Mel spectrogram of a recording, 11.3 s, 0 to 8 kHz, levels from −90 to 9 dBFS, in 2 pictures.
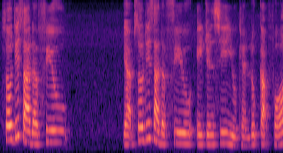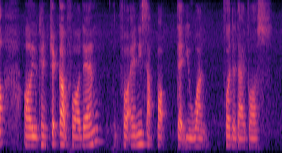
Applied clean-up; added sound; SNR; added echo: none; none; none; none.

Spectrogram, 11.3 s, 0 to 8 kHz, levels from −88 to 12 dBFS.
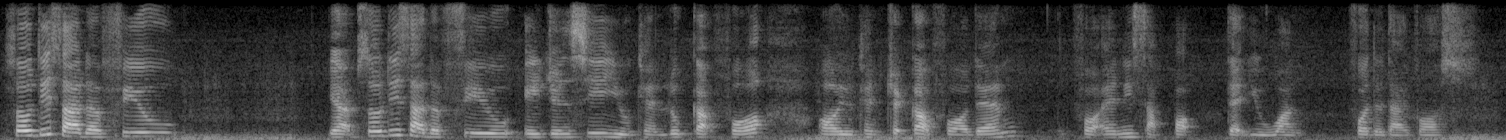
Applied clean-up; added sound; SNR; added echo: none; Wind; 18 dB; none.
